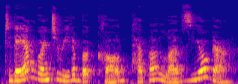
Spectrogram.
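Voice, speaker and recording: A woman's voice: mid-range voice, sing-song, normal speed. A woman reading a picture book aloud to young children as a storybook narrator.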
